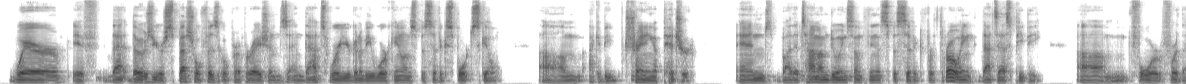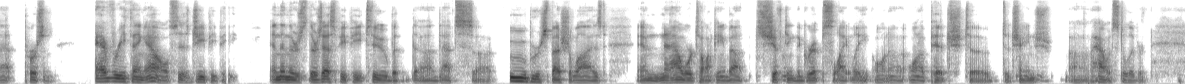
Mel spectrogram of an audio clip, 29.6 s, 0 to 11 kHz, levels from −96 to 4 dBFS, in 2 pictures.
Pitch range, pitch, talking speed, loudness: 80-95 Hz, 85 Hz, 170 wpm, -31 LUFS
